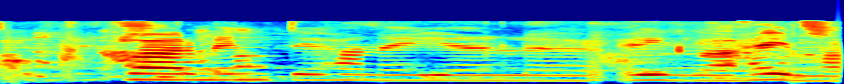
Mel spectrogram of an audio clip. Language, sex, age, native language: Icelandic, female, 9, Icelandic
